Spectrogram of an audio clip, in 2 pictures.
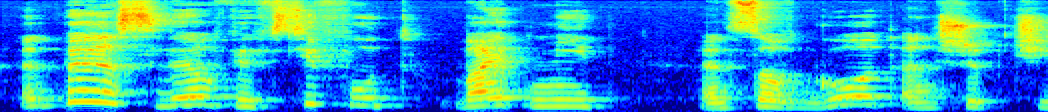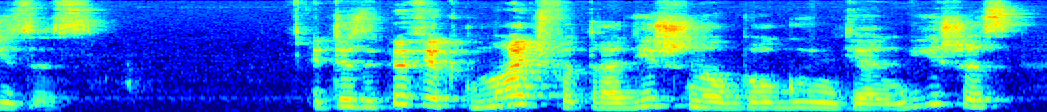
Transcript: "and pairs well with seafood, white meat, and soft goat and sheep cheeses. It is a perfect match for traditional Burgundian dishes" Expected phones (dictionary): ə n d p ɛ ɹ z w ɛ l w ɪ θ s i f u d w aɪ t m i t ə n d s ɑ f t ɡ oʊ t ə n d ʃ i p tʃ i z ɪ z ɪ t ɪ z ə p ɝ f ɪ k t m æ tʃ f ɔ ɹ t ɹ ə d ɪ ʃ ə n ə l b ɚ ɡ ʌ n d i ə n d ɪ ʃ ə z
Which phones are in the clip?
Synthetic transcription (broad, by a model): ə n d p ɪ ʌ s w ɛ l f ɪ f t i f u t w aɪ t m i t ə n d s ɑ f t ɡ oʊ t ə n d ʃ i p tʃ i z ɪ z ɪ t ɪ z ə p ɝ f ɪ k t m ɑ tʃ f ɔ ɹ t ɹ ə d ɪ ʃ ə n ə l b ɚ ɡ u n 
